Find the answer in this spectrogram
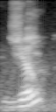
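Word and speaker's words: Diop: Jope, and spelt D-I-O-P, but pronounced Jope.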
